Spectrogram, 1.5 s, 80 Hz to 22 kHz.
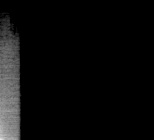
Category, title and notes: Instrument samples > Percussion
Snot Shot Snare
SJC Alpha Hammered Copper 6.5 x 14 inch Snare on shot sample!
